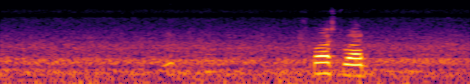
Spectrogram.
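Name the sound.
honey bees buzzing at a hive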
